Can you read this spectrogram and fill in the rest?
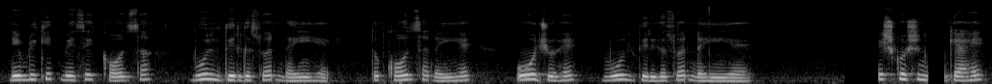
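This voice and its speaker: A woman's voice: mid-range voice, mellow. A young woman teaching a lesson, reading out each exam question and then answering it plainly.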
